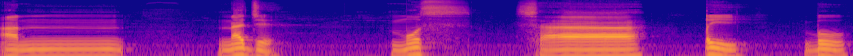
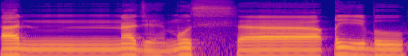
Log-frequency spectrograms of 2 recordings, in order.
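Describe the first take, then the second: First: Each syllable is said separately with breaks. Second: The syllables flow together without breaks.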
